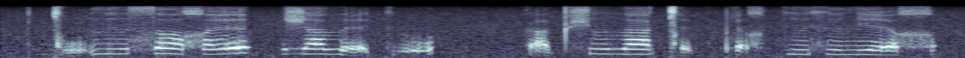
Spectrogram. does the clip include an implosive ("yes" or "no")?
no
